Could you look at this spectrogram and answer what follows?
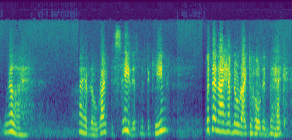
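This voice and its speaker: An anxious young woman in a vintage radio mystery. Her voice is bright and tense, earnest and wounded, hesitating before she confides. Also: medium pitch, animated, normal speed, husky, rough recording. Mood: hesitant, earnest. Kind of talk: 1940s radio melodrama acting. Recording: vintage 1949 radio drama recording.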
